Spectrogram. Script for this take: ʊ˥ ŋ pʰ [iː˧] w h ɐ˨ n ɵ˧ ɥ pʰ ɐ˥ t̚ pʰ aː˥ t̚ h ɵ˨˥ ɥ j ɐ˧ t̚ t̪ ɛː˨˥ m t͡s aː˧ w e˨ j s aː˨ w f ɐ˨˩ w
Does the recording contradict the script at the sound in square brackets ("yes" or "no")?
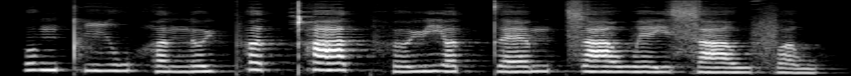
no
